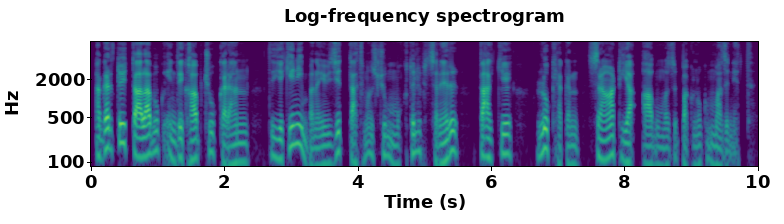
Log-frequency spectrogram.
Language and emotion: Kashmiri, neutral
